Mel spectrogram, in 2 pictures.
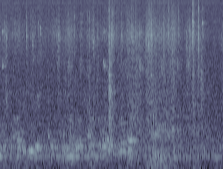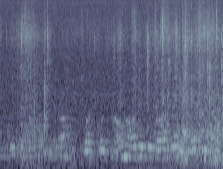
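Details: Male pet degus with a hemp mat make short, low, warbling notes in quick uneven strings, with crisp rustling and tapping sounds throughout and slightly busier calling toward the end.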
